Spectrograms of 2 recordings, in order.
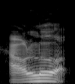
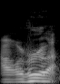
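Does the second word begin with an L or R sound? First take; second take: L sound; R sound. First: The second word begins with an L sound. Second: The second word begins with a retroflex R sound. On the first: "They would change it to an L sound" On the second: "instead of saying how re"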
